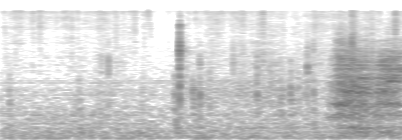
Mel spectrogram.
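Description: Faint rustle of a clear sticker being peeled back off a paper journal page, with a single sharp tick about a second in.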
